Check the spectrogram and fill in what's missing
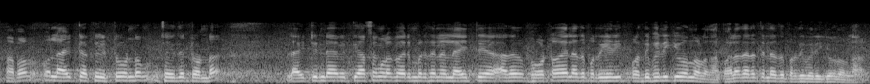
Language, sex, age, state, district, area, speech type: Malayalam, male, 45-60, Kerala, Kottayam, urban, spontaneous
